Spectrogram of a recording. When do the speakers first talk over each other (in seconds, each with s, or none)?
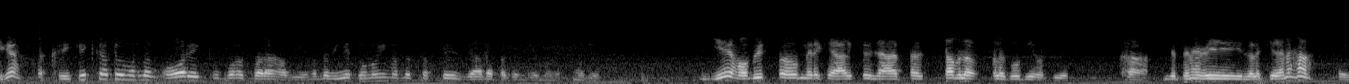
none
